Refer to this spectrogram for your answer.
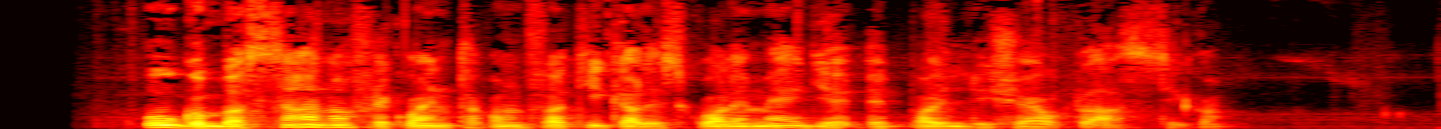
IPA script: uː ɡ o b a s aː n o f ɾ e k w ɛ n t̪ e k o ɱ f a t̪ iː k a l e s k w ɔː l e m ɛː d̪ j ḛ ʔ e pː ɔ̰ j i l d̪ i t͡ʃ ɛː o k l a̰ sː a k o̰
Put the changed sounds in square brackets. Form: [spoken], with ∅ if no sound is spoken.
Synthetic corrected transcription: uː ɡ o b a s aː n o f ɾ e k w ɛ n t̪ [a] k o ɱ f a t̪ iː k a l e s k w ɔː l e m ɛː d̪ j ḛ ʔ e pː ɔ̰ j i l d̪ i t͡ʃ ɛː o k l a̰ sː [i] k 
